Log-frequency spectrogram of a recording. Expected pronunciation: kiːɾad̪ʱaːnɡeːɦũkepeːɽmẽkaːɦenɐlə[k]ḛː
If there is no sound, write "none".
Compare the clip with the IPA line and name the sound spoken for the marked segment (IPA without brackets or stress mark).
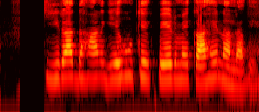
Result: ɡ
